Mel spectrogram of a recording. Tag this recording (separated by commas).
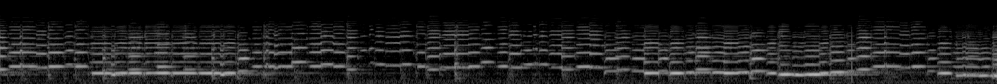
Music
